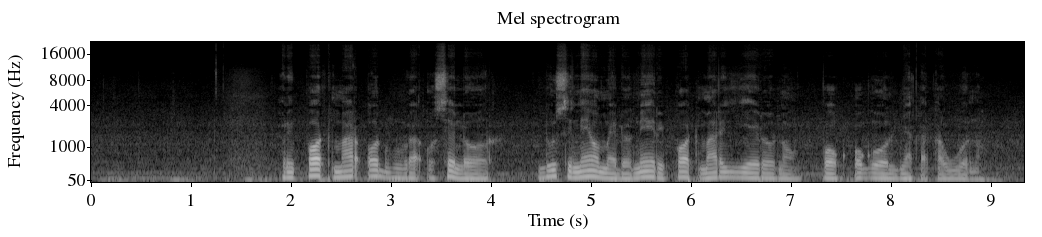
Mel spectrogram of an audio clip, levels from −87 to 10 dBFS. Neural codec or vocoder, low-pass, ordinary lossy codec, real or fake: codec, 44.1 kHz, 7.8 kbps, Pupu-Codec; none; none; fake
